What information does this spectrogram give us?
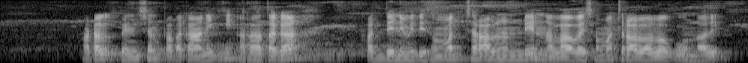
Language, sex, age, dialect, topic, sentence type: Telugu, male, 18-24, Southern, banking, statement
